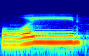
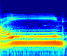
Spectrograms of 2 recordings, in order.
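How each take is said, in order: First: غین held long with rounded lips; rounded heavy ghain. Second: عین drawn out with lips not rounded; unrounded ain. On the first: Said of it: "ہم نے ہونٹ کو گول کرنا ہوتا ہے". (غین ہونٹ گول کر کے موٹا) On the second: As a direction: let عین drop downward, lips unrounded. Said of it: "ہونٹ کو نہیں رکھنا". (عین ہونٹ گول کیے بغیر، نیچے کی طرف) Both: Shown as a demonstration.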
